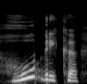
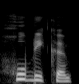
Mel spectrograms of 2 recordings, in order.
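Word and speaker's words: rubrica: Dizer rúbrica quando a norma padrão estabelece rúbrica.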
